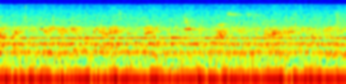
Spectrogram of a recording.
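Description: A steady hum, with faint, indistinct sound from a small television playing in the room.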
